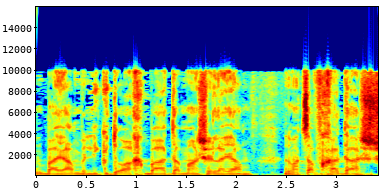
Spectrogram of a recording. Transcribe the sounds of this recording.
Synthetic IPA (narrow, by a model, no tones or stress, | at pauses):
nbejamveliɡdoaχbead̪amaʃe̞lajam | zɛmat͡savχadaʃ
